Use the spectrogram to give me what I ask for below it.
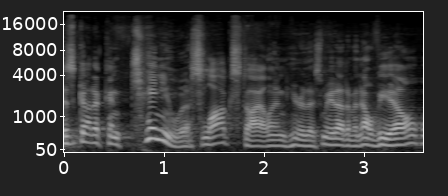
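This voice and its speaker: Very wide pitch swings from a man, set against noticeable background noise. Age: 70s. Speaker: carpenter. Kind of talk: tutorial. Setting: workshop. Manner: casual, thinking aloud.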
